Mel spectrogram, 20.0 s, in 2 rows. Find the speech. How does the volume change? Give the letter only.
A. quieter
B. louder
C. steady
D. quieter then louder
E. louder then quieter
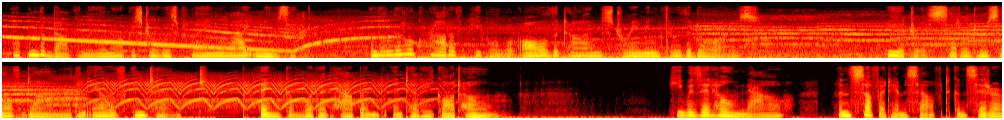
C.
